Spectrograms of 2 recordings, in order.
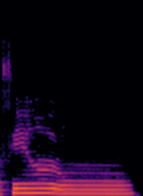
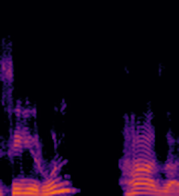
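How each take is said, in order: First: सिहरुन dragged very slowly with the noon hidden; wrong way. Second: सिहरुन हाजा with a clear, plain n and no hum; simple reading. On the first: Teacher showing students the wrong reading, slow and drawn. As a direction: mispronounce सिहरुन by swallowing the n into a hum. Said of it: "मैंने इसको ऐसे नहीं पढ़ा". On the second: Teacher giving students the correct reading, plain and simple. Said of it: "simple पढ़ेंगे". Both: Shown as a demonstration.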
